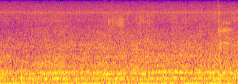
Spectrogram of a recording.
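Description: Honeybees buzz continuously during a hive inspection in Texas, a steady, faint hum of many insects close by, with no talking.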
